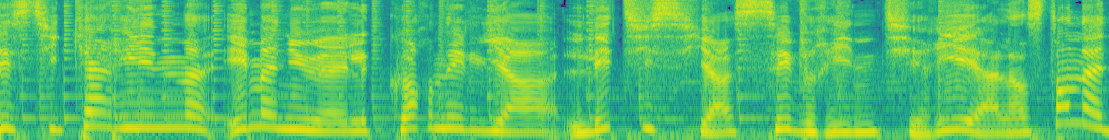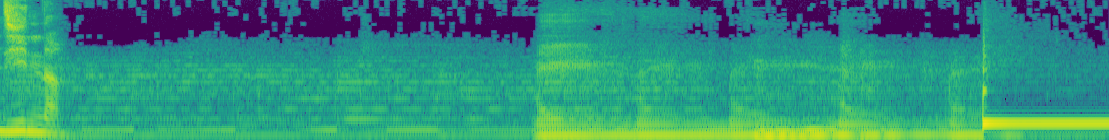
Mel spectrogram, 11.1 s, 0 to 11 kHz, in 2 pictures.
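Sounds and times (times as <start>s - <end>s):
speech: 0.0s - 6.0s, 8.2s - 9.9s
telephone ringing on an outgoing call to a line near Lens, France: 10.5s - 11.0s.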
